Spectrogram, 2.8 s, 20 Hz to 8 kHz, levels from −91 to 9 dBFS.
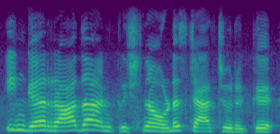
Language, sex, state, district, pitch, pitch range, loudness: Tamil, female, Tamil Nadu, Chennai, 245 Hz, 210-265 Hz, -14 LUFS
